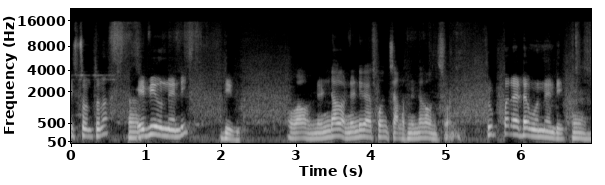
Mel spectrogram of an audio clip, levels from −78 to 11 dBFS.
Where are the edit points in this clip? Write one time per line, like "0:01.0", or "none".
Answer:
none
